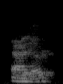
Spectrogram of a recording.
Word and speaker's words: Azure: So yeah, like FA alluded, like majority it's coming from, how do you pronounce it? Azure or Azure? Azure.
